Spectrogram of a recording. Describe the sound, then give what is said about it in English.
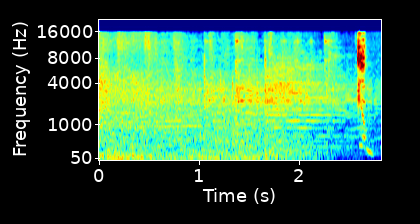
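A cannon-like boom sound effect played live in the studio, a heavy low rumble loud from the start that gradually fades over a few seconds, ending with a short descending whistle. “It's good to have Hedge in studio for the live boom because usually there's some sort of delay, some lag in the boom when we have him remote.”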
